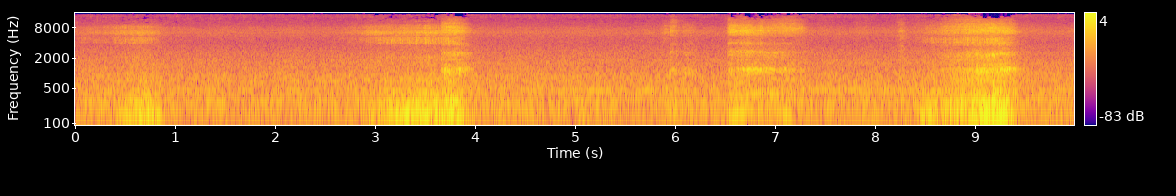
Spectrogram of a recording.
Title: Snoring dad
